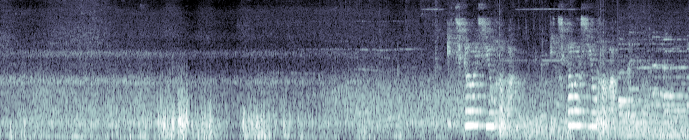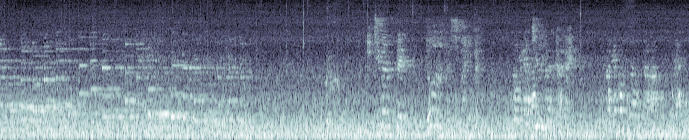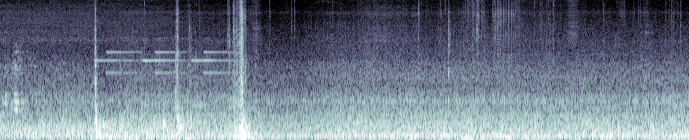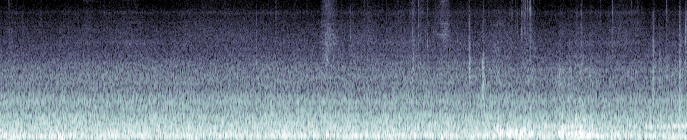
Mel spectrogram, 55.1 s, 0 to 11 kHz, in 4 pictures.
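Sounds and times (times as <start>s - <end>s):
train low rumble: 0.0s - 55.0s
train doors shutting thud: 29.3s - 33.0s
door-closing chime beeps: 29.4s - 32.6s.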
